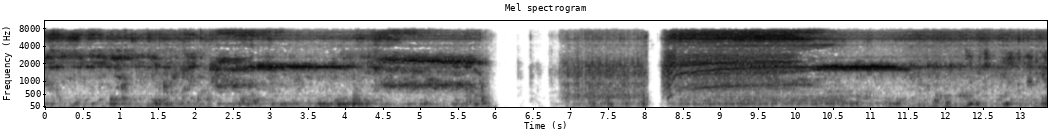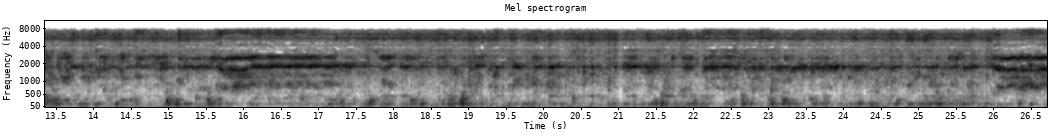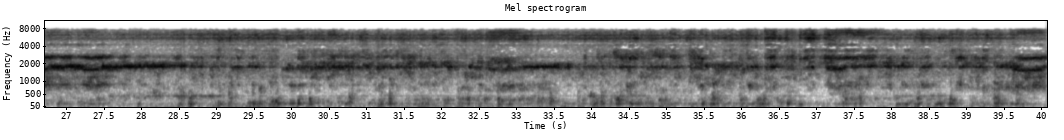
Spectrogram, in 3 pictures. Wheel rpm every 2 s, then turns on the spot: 230, 230, 200, 30, 140, 220, 230, 230, 230, 230, 230, 240, 230, 230, 230, 230, 230, 230, 230, 230.
6-8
